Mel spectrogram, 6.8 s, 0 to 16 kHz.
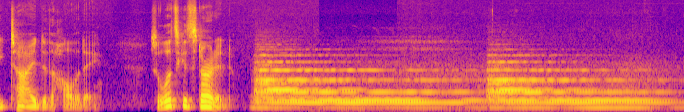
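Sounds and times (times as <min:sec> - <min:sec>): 
speech: 0:00.0 - 0:02.7
church bell ringing: 0:02.5 - 0:06.8.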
